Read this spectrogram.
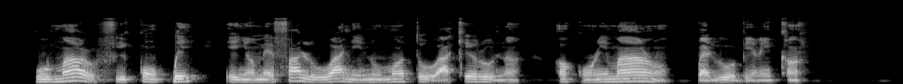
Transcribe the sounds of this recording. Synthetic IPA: u˨mã˦ɾo˨fi˧˦kũ˦˨k͡pe˦ | e˦˨j̃ɔ̃˨mɛ˨fa˦lo˨˦wa˦nĩ˨˦nũ˦mɔ̃˦to˦˨a˧ke˦ɾo˦˨nã˨˦ | ɔ˧kũ˨ɾ̃ĩ˧mãː˦ɾ̃ũ˨ | k͡pɛ˨lu˨˦o˧˨bĩ˨ɾ̃ĩ˧kʰã˧

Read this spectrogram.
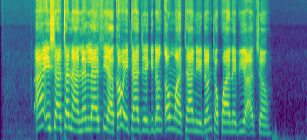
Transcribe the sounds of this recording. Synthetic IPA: ʔaː˦ʔɪ˨ʃa˦tɐ˦naː˨nɛ˦nlaː˦ɸɪ˦jaː˨kɐ˦wa˨jta˦d͡ʒeː˦ɡʲɪ˦dɐ˦ŋkʼɐ˦ŋwaː˨taː˦neː˨dɔ˦nta˨kʷaː˦na˦bɪ˦ju˦ʔa˨t͡ʃɛ˦˨ŋ

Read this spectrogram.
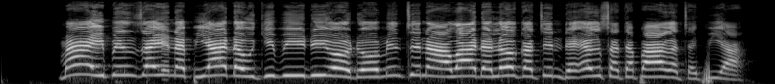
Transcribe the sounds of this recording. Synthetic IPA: ma˦ha˨jɸɪ˦nza˦jna˨ɸɪ˦jaː˦ɗa˨wk̬ʲi˦biː˦dɪ˦joː˨doː˨mɪ˦ntʊ˦naː˨waː˦da˨loː˦kɐ˨t͡ʃɪ˦nda˨jɐ˦rsa˨ta˦ɸaː˦ɽa˨tɐ˨ɸɪ˦jaː˨

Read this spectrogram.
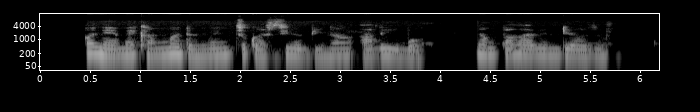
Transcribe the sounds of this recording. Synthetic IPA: ɔ˦ɲe˨e˨me˦ka˨m̩˦ma˦dʊ˨ŋ̩˨ɲe˦n̩˦tʊ˦kʷa˨si˦o˦bi˨na˨˦a˨lɪ˦i˨ɡ͡bo˨ | na˨m̩˦pa˦ɣa˦ɾɪ˦n̩˦dɪ˦ɔ˨zʊ˦

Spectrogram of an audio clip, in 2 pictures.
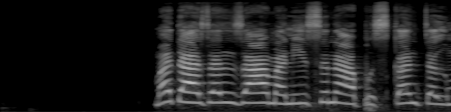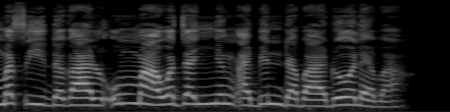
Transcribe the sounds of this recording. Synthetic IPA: mɐ˦taː˨sɐ˦nzaː˦mɐ˨niː˦sʊ˦naː˨ɸʊ˨skɐ˦ntɐ˨rmɐ˦sʼiː˨dɐ˨ɡa˨ʔa˨lʔʊ˦mːaː˨wɐ˦d͡ʒɛ˦ɲjɪ˦ŋʔa˨bɪ˦nda˨baː˨doː˦le˨ba˦˨ʔ

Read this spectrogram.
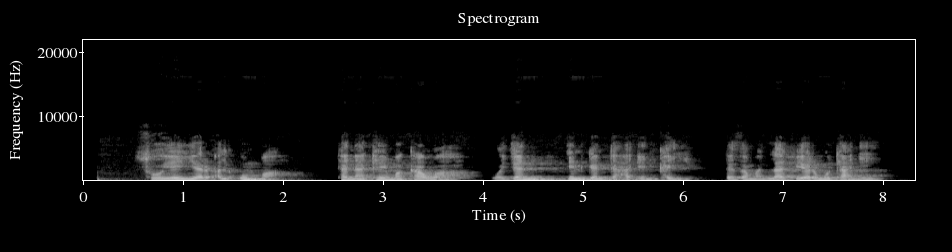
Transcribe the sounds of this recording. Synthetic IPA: soː˨jɐ˦jːɐ˦rʔa̰˨lʔʊ˦mːaː˨ | tɐ˦naː˨ta˦jmɐ˨kaː˦waː˨ | wɐ˦d͡ʒɛ˦ŋʔɪ˦ŋɡɐ˨nta˨ɦa˦ɗɪ˨ŋkʰa˦j | d̥a˨zɐ˦mɐ˦nlaː˦ɸɪ˦jɐ˨rmʊ˦taː˨neː˦

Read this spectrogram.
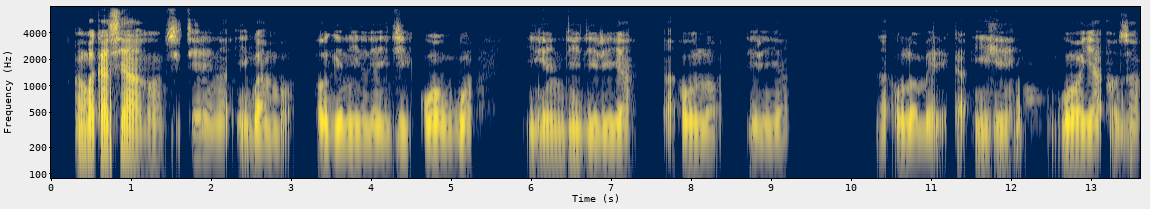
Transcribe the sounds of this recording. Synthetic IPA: ŋ͡m̩˦ɡ͡ba˦ka˦sɪ˦a˦ɦʊ˦si̥˨te˨ɾe˨na̰˨ʔɪ̰˦ɡ͡ba˨m̩˦bʊ̰˨ | o˦ɡe˨niː˦le˦i˦d͡ʒi˦kʷɔ˦ɡʷɔ˦ | i˦ɦe˦n̩˦dɪ˦di˨ɾi˦ja˦ | na̰˨ʔʊ˦lɔ˨ | d̥i˨ɾi˦ja˦ | na̰˨ʔʊ˦lɔ˨mḛ˨ɾḛ˨ka̰˨ʔi˦ɦe˦ɡʷɔ˦ja˦ʔɔ̰˨zɔ˦

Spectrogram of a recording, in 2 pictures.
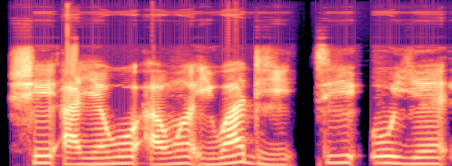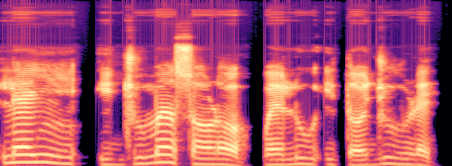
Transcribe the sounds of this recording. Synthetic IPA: ʃe˧ʔa˨jɛ˨wo˧ʔa˨w̃ɔ̃˧i˨wa˨˦di˨˦tʰi˦o˦jɛ˧lɛ˦j̃ĩ˦i˨d͡ʒu˨˦mã˦˨sɔ˧ɾɔ˨k͡pɛ˨lu˨˦i˦˨tɔ˨˦d͡ʒuː˦ɾɛ˨

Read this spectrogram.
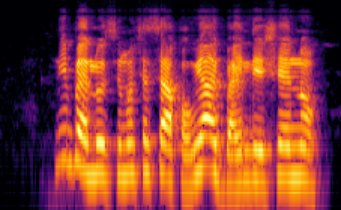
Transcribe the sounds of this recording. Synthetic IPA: nĩ˦bɛː˦˨lo˧˦˨sĩ˧mɔ̃˦ʃɛ˧si˦a˦˨kɔ̃˨wĩ˦a˦˨i˨ɡ͡ba˨i˧˦le˧ʃɛ˦nãː˦˨

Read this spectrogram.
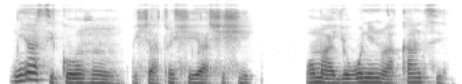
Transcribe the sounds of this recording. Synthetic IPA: nĩ˦a˦si˨ko˦ɦũ˦˨mĩ˨ʃa˨tʰũ˦ʃe˦˨a˨ʃi˦ʃi˦ | wɔ̃˦mãː˨jɔ˦wo˦nĩ˦nũ˨a˨kʰã˦n˦tʰi˨

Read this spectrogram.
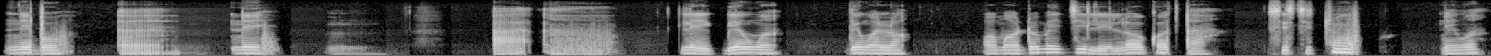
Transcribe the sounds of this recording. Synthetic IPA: nẽ˧bo˧ | ɛ̰˨ | nẽ˧˨ | a̰˨ | le˨ɡ͡be˨˦w̃ã˧ | ɡ͡be˨˦w̃ã˧lɔ˧ | ɔ˧mã˧ɔ˧ɖɔ̃˦me˦d͡ʒi˦le˨lɔ˦ɡɔ˦t̪a˨ | si˧sti˧tu˦ | nẽ˨w̃ã˦

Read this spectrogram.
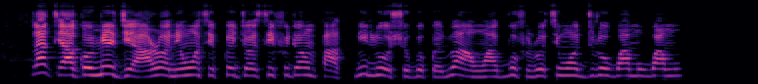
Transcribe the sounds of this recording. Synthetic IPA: la˦ti˧a˧ɡo˧me˦˨d͡ʒe˨a˨˦ɾɔ˦˨nĩ˦w̃ɔ̃˦ti˧k͡pe˦d͡ʒɔ˧si˦fi˦dɔ˦˨m̩˨pa˦˨k̚nĩ˦˨lu˨˦o˦˨ʃo˨ɡ͡bo˨k͡pɛ˨lu˨˦a˦˨w̃ɔ̃˧a˧ɡ͡bo˦˨fĩ˧˨ɾo˦ti˦w̃ɔ̃˦du˦ɾo˦wa˦mũ˦wa˦mũ˦

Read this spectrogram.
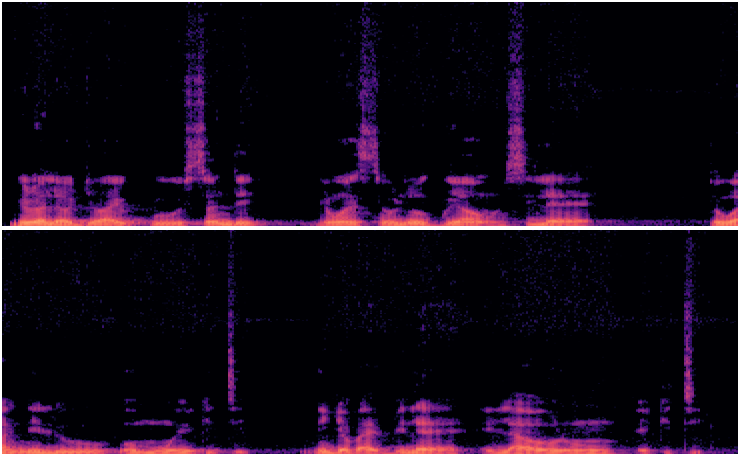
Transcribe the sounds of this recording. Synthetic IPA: li˦ɾɔ˦˨lɛ˨˦ɔ˧d͡ʒɔ˦a˦i˦˨ku˧sã˦n˦de˦˨ | nĩ˦w̃ɔ̃˦n̩˦se˧o˧lo˦˨ɡ͡be˨˦ɔ˦˨hũ˨˦si˦lɛ˦˨ | to˦wa˦˨nĩ˦˨lu˦o˨mũ˧e˨ki˨tḭ˨ | nĩ˨˦d͡ʒɔ˧ba˨˧i˨bi˨˦lɛ˦˨i˨la˨˦o˦˨ɾ̃ũ˧e˨ki˨tḭ˨

